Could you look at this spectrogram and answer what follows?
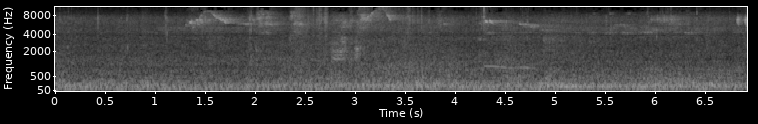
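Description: A few short, high-pitched animal chirps scattered over a steady low rumble of outdoor background noise.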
